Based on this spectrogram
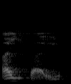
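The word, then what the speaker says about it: iFile: génial vous allez chercher i file i f i l voilà comme ça se prononce vous allez cliquer en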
